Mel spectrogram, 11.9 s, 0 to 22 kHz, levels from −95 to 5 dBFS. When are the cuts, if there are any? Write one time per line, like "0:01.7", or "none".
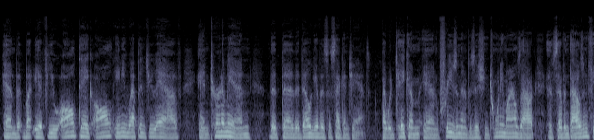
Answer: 0:07.5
